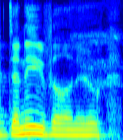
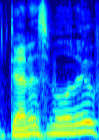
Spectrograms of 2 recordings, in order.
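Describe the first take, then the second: First: The first name sounds like French Denis. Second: The first name sounds like English Dennis. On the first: The speaker calls it right. "French Canadian fellow goes by Denis Villeneuve" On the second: The speaker calls it wrong. "I've been pronouncing Denis Villeneuve wrong as Dennis Villeneuve"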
